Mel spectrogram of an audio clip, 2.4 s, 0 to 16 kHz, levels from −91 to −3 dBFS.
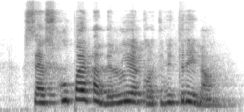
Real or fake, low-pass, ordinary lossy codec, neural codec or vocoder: fake; 14.4 kHz; Opus, 32 kbps; codec, 44.1 kHz, 3.4 kbps, Pupu-Codec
